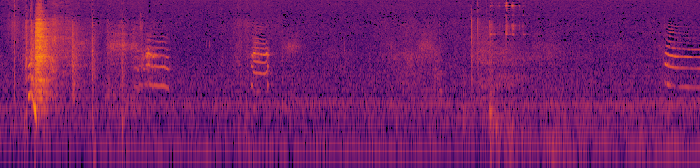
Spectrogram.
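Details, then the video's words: Indoors, two female domestic cats growl their disdain at a new kitten in the household; three brief, harmonic-rich complaining calls are spaced several seconds apart, with a sharp rustle at the start and quiet room noise between. "growling at the kitten"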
